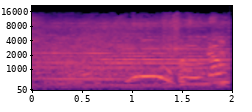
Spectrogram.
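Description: Steady drone of a radio-controlled model airplane's motor flying some way off, with a short rising-and-falling voice about a second in.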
